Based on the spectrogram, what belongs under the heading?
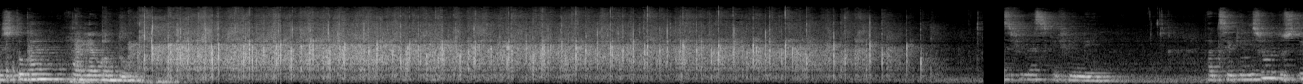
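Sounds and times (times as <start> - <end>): audience applauding: 1.3 - 9.6.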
